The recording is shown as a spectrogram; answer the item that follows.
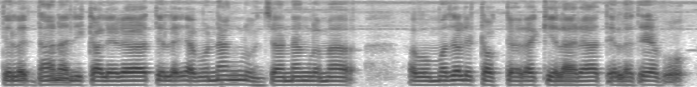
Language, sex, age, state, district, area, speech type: Nepali, male, 30-45, West Bengal, Kalimpong, rural, spontaneous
